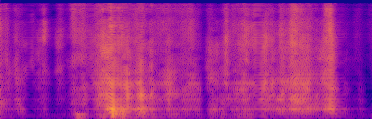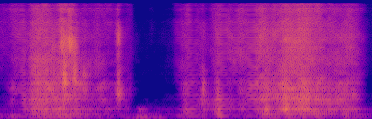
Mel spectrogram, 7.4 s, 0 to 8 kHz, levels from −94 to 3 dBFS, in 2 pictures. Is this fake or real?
fake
